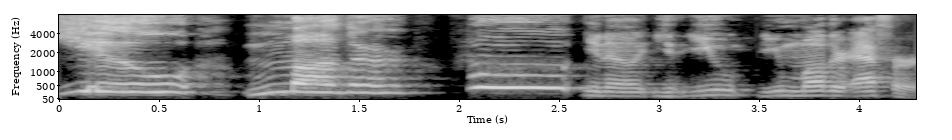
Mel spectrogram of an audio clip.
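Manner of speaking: mock shrieking scream. Telling viewers about a man who huffed and puffed at him, retelling a banshee-like scream. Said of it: "he screamed it like a banshee".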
